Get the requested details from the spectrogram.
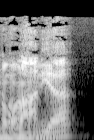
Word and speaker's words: Melania: Is it Melania or Melania? – Melania? – Melania.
